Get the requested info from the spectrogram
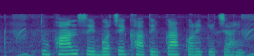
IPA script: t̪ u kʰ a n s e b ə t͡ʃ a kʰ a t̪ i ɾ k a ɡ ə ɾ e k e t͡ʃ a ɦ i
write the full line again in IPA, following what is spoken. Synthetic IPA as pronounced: t̪ u pʰ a n s e b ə t͡ʃ e kʰ a t̪ i ɾ k a k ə ɾ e k e t͡ʃ a ɦ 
